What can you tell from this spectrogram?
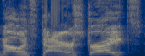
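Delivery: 1 mocking know-it-all. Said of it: "stupid and be like".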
